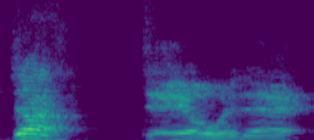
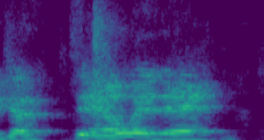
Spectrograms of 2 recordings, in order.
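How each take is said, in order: First: Slow, lightly put-on repeat; playful mocking take. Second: Said in the usual way. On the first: Shown as a demonstration. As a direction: echo yourself in a silly voice. Repeats it in altered voice.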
